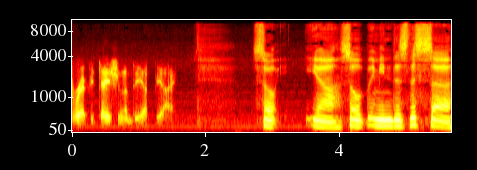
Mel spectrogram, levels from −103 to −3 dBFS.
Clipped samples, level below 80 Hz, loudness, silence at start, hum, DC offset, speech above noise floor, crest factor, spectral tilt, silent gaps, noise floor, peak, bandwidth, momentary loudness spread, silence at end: under 0.1%; -66 dBFS; -20 LUFS; 0 s; none; under 0.1%; 36 dB; 14 dB; -4 dB/octave; none; -56 dBFS; -8 dBFS; 10 kHz; 17 LU; 0 s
